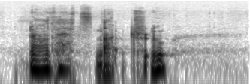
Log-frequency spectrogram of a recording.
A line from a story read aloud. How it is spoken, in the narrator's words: he said, his voice breaking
